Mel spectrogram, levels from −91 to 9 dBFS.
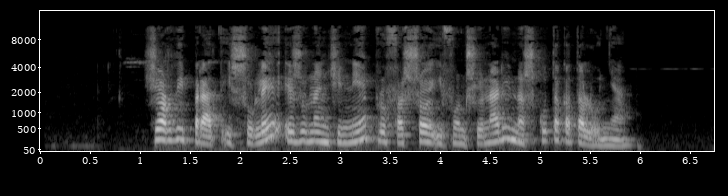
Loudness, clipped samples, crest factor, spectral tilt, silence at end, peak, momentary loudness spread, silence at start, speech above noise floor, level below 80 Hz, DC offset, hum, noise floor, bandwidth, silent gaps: -25 LUFS; under 0.1%; 22 dB; -4 dB/octave; 0.8 s; -6 dBFS; 9 LU; 1.05 s; 50 dB; -66 dBFS; under 0.1%; none; -74 dBFS; 11.5 kHz; none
